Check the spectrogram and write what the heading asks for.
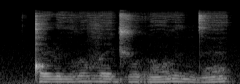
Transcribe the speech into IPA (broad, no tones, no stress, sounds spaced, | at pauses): ǃ ɛ ɭ ɨ l ʊ v ɛ d͡ʒ o r õ l ɨ n d ɛ̃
